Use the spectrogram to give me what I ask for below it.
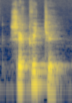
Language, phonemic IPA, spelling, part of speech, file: Dutch, /sɪrˈkʋitjjə/, circuitje, noun, Nl-circuitje.ogg
- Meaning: diminutive of circuit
